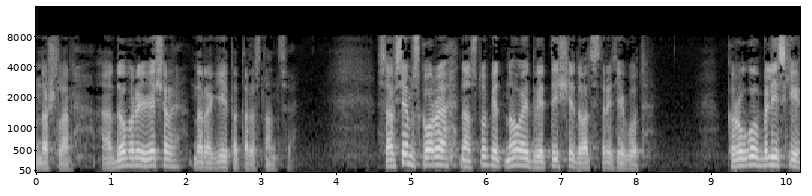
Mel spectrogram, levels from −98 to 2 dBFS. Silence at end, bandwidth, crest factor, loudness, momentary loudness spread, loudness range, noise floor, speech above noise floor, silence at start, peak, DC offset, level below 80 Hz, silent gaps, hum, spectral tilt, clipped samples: 0 s; 8.6 kHz; 18 dB; -20 LUFS; 12 LU; 5 LU; -64 dBFS; 44 dB; 0 s; -2 dBFS; under 0.1%; -60 dBFS; none; none; -3.5 dB/octave; under 0.1%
